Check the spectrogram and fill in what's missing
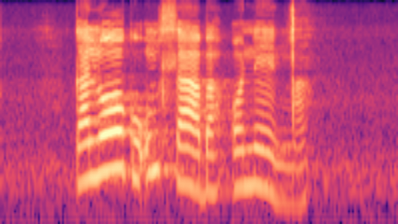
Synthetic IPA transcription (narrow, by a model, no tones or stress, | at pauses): k̬ʼalokʼuʔum̩ɬaɓaɔnɛːŋ͡ǀʱa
